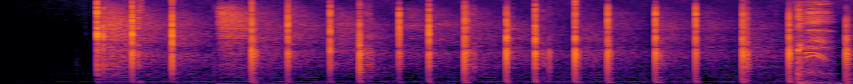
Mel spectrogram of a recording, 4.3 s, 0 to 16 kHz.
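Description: A hundred-sided die is rolled and tumbles across a hard surface, making a steady run of sharp clacks about four per second that ends in a brief rattling flurry, landing on 88. No voices.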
